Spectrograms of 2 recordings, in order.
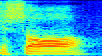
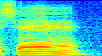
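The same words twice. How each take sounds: First: الشا with a heavy, dark vowel; thickened shin. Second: شا with a light, fronted vowel; thin shin. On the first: Teacher rejecting the misreading, heavy shin in الشا. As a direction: say الشا thick, like "ash-sho". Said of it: "يا عم مش". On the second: Teacher correcting the misreading, thin shin in شا. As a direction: say شا thin, like "shae". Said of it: "هي شا". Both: Shown as a demonstration.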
